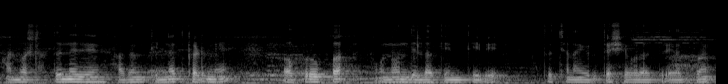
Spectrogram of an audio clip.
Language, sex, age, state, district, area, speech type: Kannada, male, 18-30, Karnataka, Hassan, rural, spontaneous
